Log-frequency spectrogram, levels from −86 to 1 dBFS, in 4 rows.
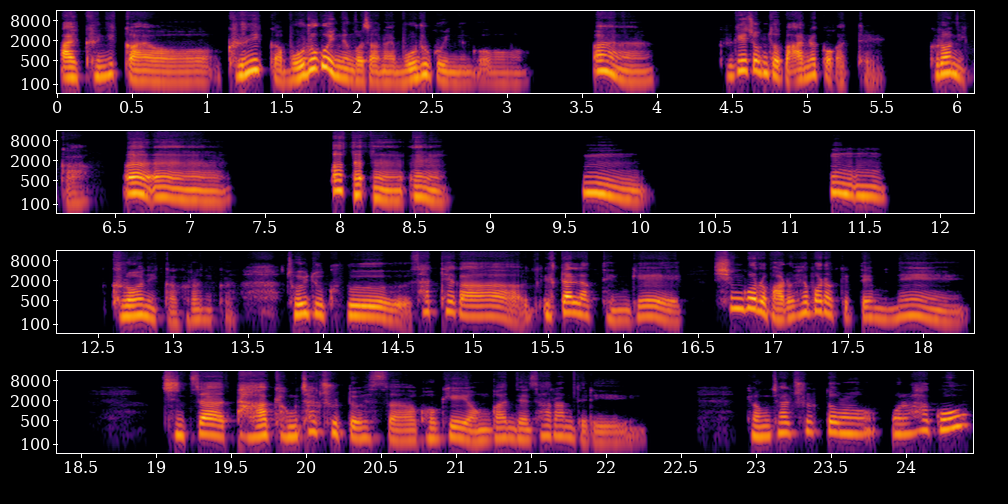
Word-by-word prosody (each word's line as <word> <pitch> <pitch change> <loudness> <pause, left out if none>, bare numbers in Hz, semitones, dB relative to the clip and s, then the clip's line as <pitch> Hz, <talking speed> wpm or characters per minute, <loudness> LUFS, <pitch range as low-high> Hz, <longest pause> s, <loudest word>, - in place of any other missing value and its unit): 아 160 -1 +8
그니까요. 125 - -1
그니까 255 +9 +4
모르고 295 +4 +7
있는 160 - +3
거잖아요 120 -2 -1
모르고 140 - +1
있는 110 -2 -6
거. 110 0 -12 0.5
예. 130 - +2 0.4
그게 180 +8 +1
좀 255 -3 +3
더 180 -5 +3
많을 190 - +2
것 - - -2
같아. - - -12 0.4
그러니까. 160 - 0 0.2
예 215 - +11
예 - - +9
예. 140 - 0 0.7
예 260 - +6 0.2
예 130 -3 -1
예 175 - +2
예. 130 -6 -4 0.9
응. 175 - 0 1.2
응 230 - +3
응. 175 -3 -2 1.0
그러니까, 175 -9 +1
그러니까. 140 +2 -12 0.3
저희도 200 -1 +2
그 175 -7 +1
사태가 180 -9 -1
일단락된 190 - +2
게 160 -6 -3 0.2
신고를 300 -1 +4
바로 145 +4 +1
해버렸기 225 -8 -1
때문에 155 -5 -6 0.7
진짜 190 -1 +3
다 175 +2 +1
경찰 185 +4 -3
출동했어요. 155 - -3
거기에 150 +2 -3
연관된 140 +2 -3
사람들이. 135 -9 -9 0.7
경찰 180 +6 -2
출동을 225 -2 -3
하고 280 - +1
170 Hz, 260 characters per minute, -23 LUFS, 135-205 Hz, 1.2 s, 예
